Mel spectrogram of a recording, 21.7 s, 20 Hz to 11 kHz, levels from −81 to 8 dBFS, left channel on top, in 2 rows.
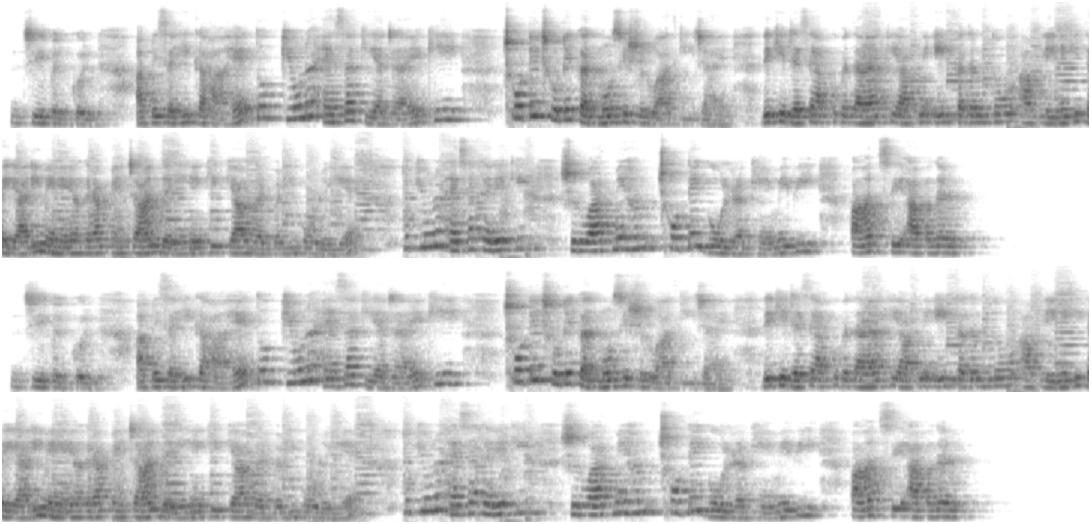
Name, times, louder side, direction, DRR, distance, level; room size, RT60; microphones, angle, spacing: voice 1, 0.1-20.5, left 1 dB, 30° left, 2 dB, 0.5 m, -28 dB
sound 1, 8.6-8.8 9.1-9.2 9.4-10.7 11.0-11.1 11.4-12.6 12.9-13.0 13.3-14.6 14.9-15.0 15.2-16.2, left 1 dB, 10° left, 0.9 m, -40 dB
4.5 x 2.1 x 2.9 m, 0.68 s
head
